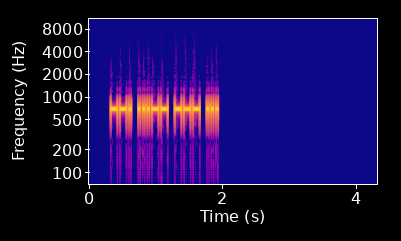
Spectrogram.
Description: Morse code, heard as a keyed tone, about 36 wpm, 690 Hz. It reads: G3OS
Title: DXCC-100 Call Signs - 4 Characters - Repeated 2x - 35wpm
